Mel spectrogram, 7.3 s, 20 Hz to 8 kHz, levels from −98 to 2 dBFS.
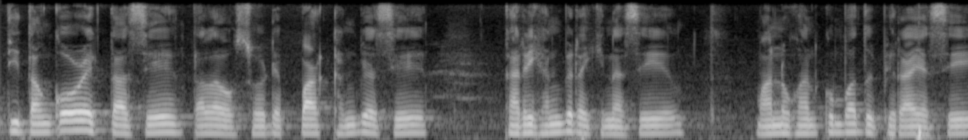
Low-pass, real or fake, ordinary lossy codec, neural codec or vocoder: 7.2 kHz; real; none; none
